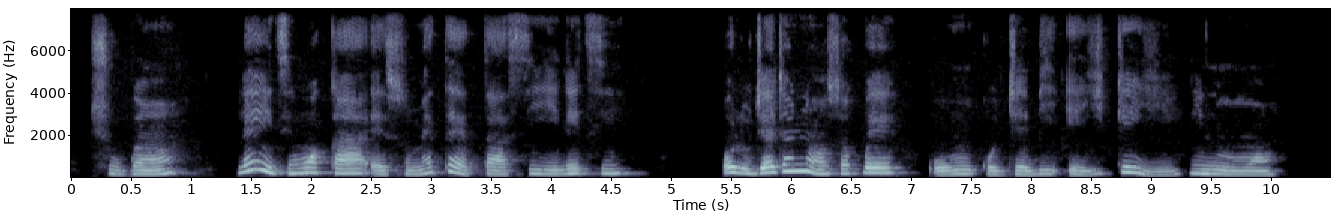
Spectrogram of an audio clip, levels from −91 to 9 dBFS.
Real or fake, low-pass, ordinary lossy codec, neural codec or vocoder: real; none; none; none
